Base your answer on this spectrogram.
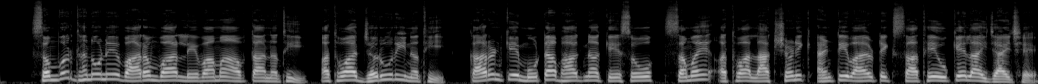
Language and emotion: Gujarati, neutral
